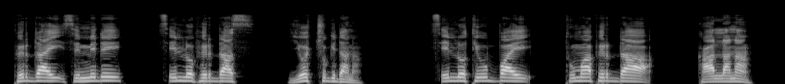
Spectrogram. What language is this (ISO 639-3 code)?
gmv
